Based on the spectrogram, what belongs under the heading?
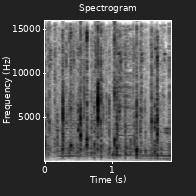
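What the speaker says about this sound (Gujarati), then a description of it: "આ પરિવારને જોરદાર તાળીઓના ગરગરાટથી આપણે વધાવીએ સાહેબ" Loud crowd applause at a devotional bhajan satsang gathering in a village, brisk uneven clapping from many hands close by, with a faint steady tone and a bit of crowd murmur beneath.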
